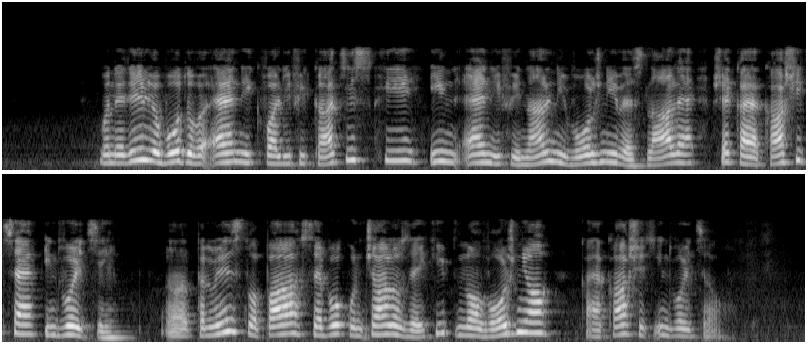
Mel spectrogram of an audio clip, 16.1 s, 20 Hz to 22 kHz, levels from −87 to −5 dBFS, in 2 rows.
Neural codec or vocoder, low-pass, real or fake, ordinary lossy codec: codec, 16 kHz, 8 kbps, FunCodec, trained on LibriTTS, 25 frames a second; 7.2 kHz; fake; none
